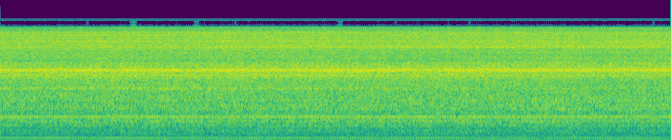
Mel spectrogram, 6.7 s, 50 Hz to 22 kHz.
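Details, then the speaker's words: Shopsmith lathe with a lathe duplicator turning a table-leg taper, carbide scraping cutter set about 1/64 inch below center at a proper, not too fast, feed: steady high hiss over an even motor hum, no chatter; smooth cut. "nice smooth taper barely needs any any uh uh sanding"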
